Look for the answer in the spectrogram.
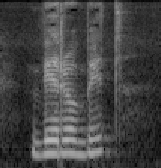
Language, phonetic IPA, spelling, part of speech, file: Czech, [ˈvɪrobɪt], vyrobit, verb, Cs-vyrobit.ogg
- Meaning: to produce, to manufacture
